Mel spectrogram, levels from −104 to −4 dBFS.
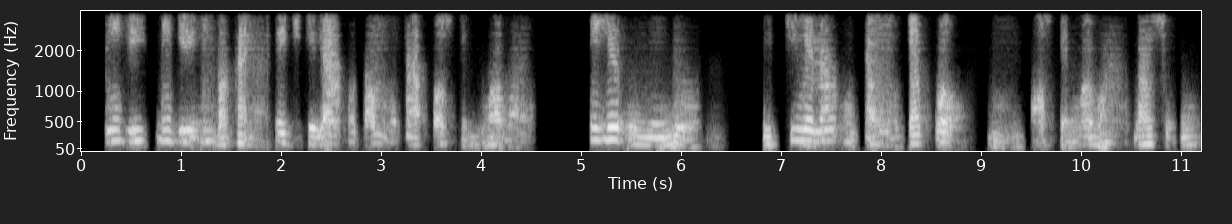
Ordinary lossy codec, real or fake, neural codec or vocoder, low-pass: none; fake; codec, 44.1 kHz, 0.9 kbps, DAC; 3.6 kHz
